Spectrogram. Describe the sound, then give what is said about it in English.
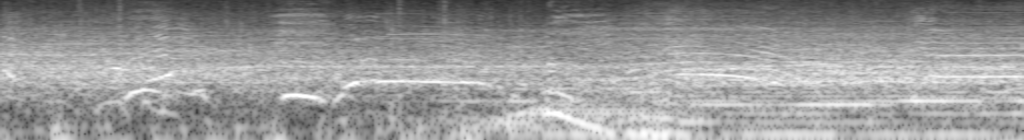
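A crowd cheers and whoops without pause as the winner of a ball game kisses a gold cup, shrill shouts rising and falling over a continuous roar. “The crowd go wild as he kisses the cup and lifts it into the air.”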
